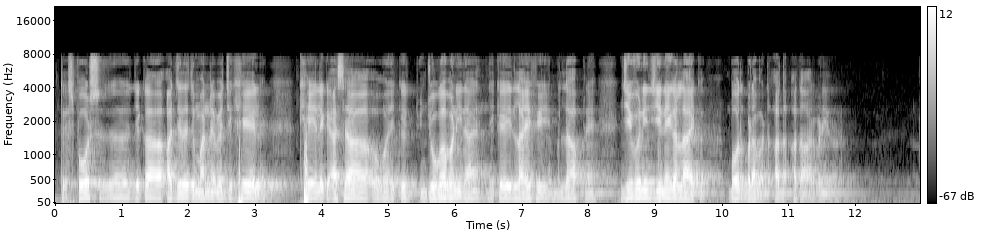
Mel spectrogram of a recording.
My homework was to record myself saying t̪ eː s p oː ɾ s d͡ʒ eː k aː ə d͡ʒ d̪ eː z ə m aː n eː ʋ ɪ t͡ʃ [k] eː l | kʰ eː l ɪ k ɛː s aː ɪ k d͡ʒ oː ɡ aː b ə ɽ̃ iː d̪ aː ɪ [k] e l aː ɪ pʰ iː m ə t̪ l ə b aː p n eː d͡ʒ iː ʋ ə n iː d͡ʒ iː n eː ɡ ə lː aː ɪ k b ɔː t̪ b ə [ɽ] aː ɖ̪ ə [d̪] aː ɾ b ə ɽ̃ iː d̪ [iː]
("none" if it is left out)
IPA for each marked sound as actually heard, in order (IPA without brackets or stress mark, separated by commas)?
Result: kʰ, k, ɽ, d̪, aː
